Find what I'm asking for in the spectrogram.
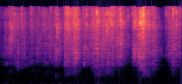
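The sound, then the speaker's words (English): A fortune cookie is cracked open with crisp, brittle crunching and crinkling, a few quiet bursts of snapping and rustling close together. “I've got a fortune cookie. I'm going to see what the fortune cookie says this Let's Watch is going to be like. Okay. Open her up. Let her rip.”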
